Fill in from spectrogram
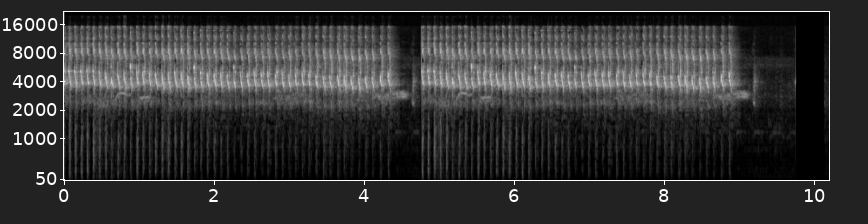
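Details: Vigorous song of a cililin bird, original recording: an extended, very fast buzzy trill of sharp high pulses, one brief break near the middle, then stopping abruptly near the end, leaving quiet.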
